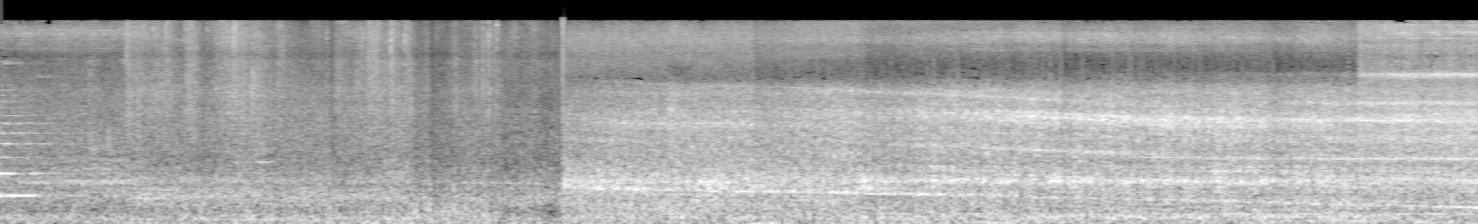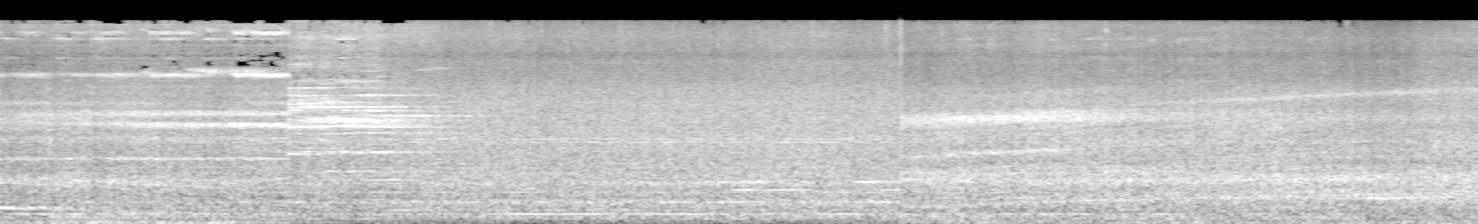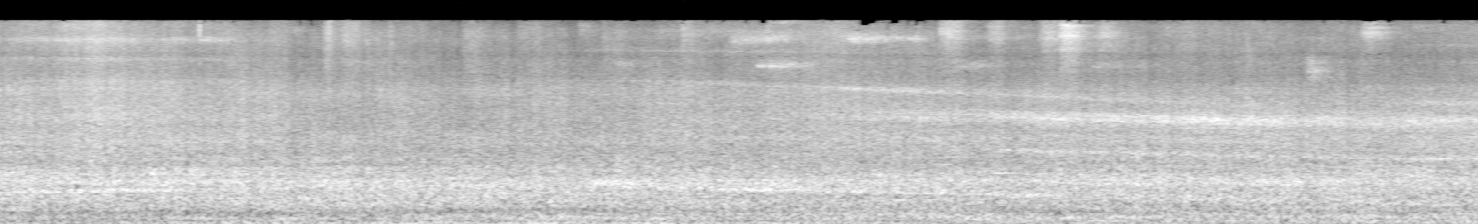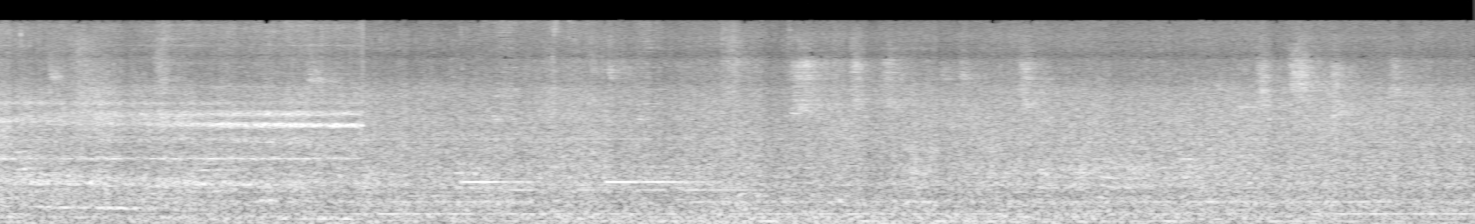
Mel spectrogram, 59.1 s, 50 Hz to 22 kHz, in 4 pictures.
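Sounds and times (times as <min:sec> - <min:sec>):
rail rumble: 0:00.0 - 0:59.0.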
